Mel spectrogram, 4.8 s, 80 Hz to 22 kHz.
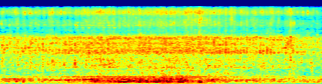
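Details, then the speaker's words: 1976–1980 Chrysler Sailor 250 10HP long-shaft two-stroke outboard, running after a head resurface and new head gasket, in forward gear at very low speed in a test bucket: a smooth, steady putter with water churning, running evenly and healthy. "kind of nice because you can run it real low like that and it'll throw around all day long"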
